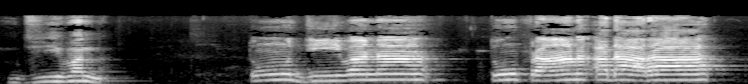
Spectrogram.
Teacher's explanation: ਜੀਵਨ ਨੰਨਾ ਨਾਸਕੀ ਹੈ। ਤੂੰ ਜੀਵਨ ਤੂੰ ਪ੍ਰਾਣ ਆਧਾਰਾ, ਤੂੰ ਜੀ ਤੇ ਵੀ ਬਿੰਦੀ ਲਾ ਦਿੱਤੀ ਹੈ।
